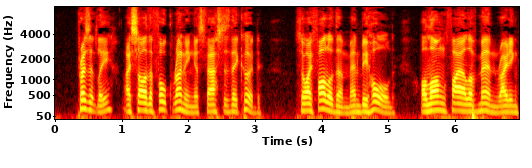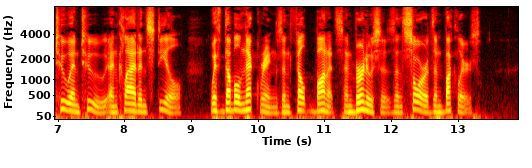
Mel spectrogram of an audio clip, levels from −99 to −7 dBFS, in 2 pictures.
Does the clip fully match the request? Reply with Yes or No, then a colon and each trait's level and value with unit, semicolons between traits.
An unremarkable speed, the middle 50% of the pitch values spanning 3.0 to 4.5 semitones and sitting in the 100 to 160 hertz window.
Yes: average, 185 wpm; average, 4.0 semitones; low, 135 Hz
